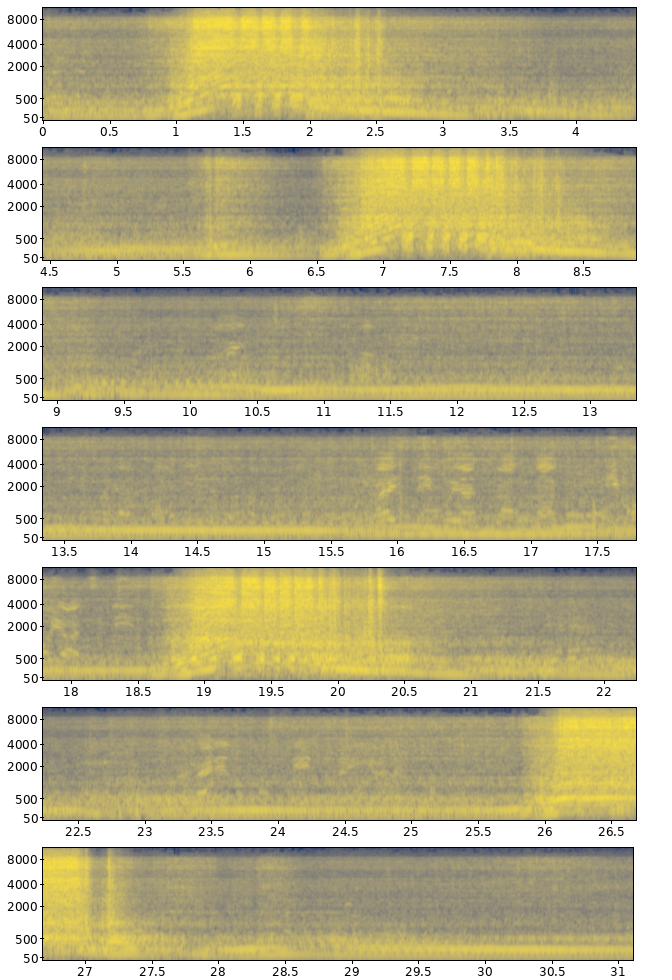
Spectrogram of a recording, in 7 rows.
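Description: Lamborghini Huracán's naturally aspirated V10 revved hard four times while stationary, each rev climbing quickly and falling back. The engine idles steadily between the revs.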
